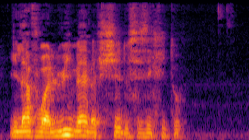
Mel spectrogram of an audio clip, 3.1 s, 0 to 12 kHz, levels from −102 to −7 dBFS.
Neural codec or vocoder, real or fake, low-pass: vocoder, 24 kHz, 100 mel bands, Vocos; fake; 10.8 kHz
